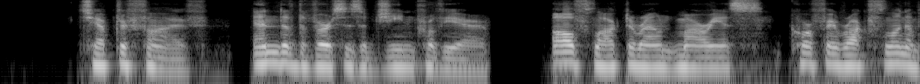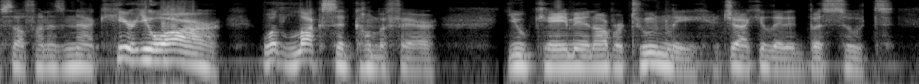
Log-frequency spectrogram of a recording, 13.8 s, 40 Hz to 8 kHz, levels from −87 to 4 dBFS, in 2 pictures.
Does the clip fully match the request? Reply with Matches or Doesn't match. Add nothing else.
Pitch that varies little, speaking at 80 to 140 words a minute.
Doesn't match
